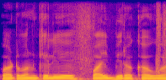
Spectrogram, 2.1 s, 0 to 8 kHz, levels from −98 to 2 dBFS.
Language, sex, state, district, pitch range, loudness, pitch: Hindi, male, Jharkhand, Deoghar, 110-115 Hz, -13 LUFS, 110 Hz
